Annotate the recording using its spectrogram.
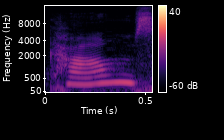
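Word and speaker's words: CAMHS: how supportive they were to you so yeah cams is basically um a service that is provided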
